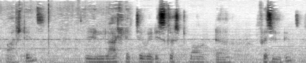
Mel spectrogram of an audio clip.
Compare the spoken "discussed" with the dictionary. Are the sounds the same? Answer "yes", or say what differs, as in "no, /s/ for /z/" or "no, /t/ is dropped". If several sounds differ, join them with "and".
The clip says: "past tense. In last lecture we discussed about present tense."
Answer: yes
